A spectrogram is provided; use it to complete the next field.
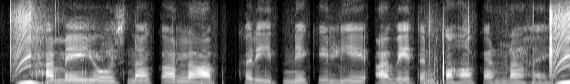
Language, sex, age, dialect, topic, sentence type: Hindi, female, 18-24, Awadhi Bundeli, banking, question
